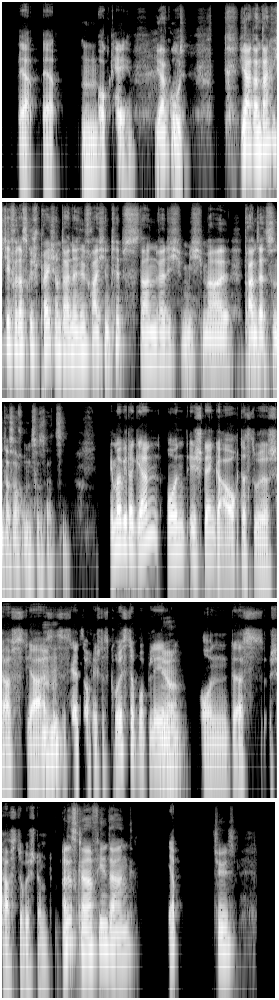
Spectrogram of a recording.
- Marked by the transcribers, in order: none
- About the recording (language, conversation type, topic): German, advice, Wie kann ich meine Habseligkeiten besser ordnen und loslassen, um mehr Platz und Klarheit zu schaffen?
- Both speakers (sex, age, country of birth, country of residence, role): male, 30-34, Germany, Germany, advisor; male, 45-49, Germany, Germany, user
